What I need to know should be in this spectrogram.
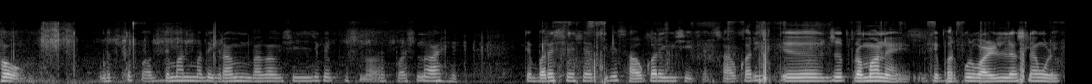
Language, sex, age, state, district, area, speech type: Marathi, male, 45-60, Maharashtra, Akola, rural, spontaneous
